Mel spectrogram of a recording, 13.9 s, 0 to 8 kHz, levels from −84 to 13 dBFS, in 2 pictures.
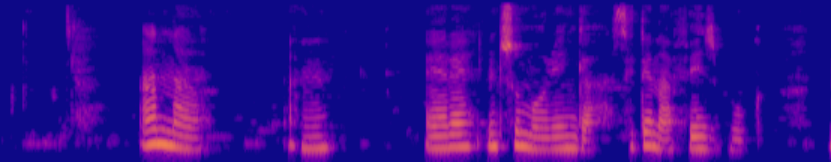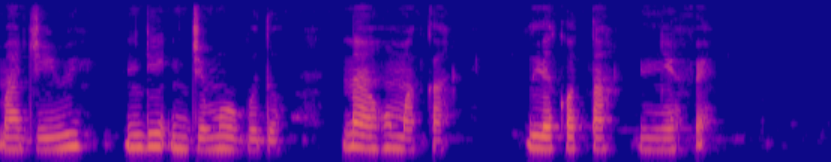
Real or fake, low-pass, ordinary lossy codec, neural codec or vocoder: real; 7.2 kHz; none; none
